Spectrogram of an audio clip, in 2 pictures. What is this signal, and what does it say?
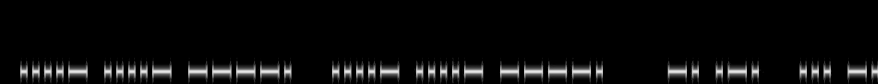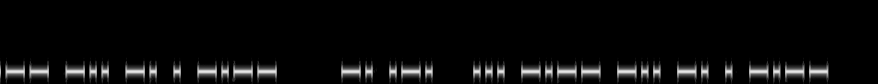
Morse code, heard as a keyed tone, about 20 wpm, 600 Hz. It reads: 449 449 NR SYDNEY NR SYDNEY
